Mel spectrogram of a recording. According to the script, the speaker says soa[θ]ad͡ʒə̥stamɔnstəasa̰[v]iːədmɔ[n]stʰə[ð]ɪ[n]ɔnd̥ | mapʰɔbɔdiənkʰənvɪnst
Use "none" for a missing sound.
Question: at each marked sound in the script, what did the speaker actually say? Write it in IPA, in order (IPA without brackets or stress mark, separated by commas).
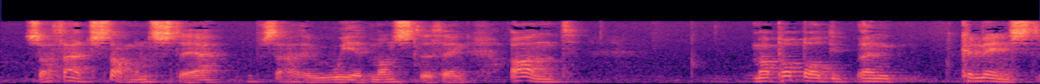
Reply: θ, w, n, θ, ŋ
